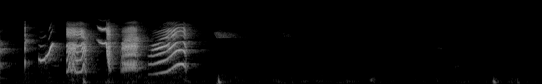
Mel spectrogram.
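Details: Pet parrot talking, said to repeat "papa" and "mummy" nonstop: a quick string of squawky, voice-like syllables over about two seconds, then a short note and quiet room.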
